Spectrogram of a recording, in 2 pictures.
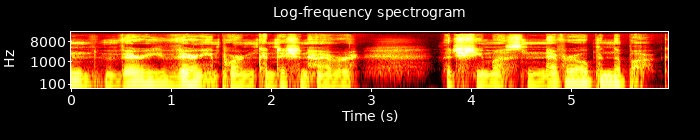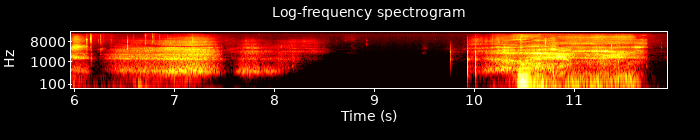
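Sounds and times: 
speech: 0.0 - 6.2, 10.4 - 11.0
person yawning: 10.2 - 11.6.

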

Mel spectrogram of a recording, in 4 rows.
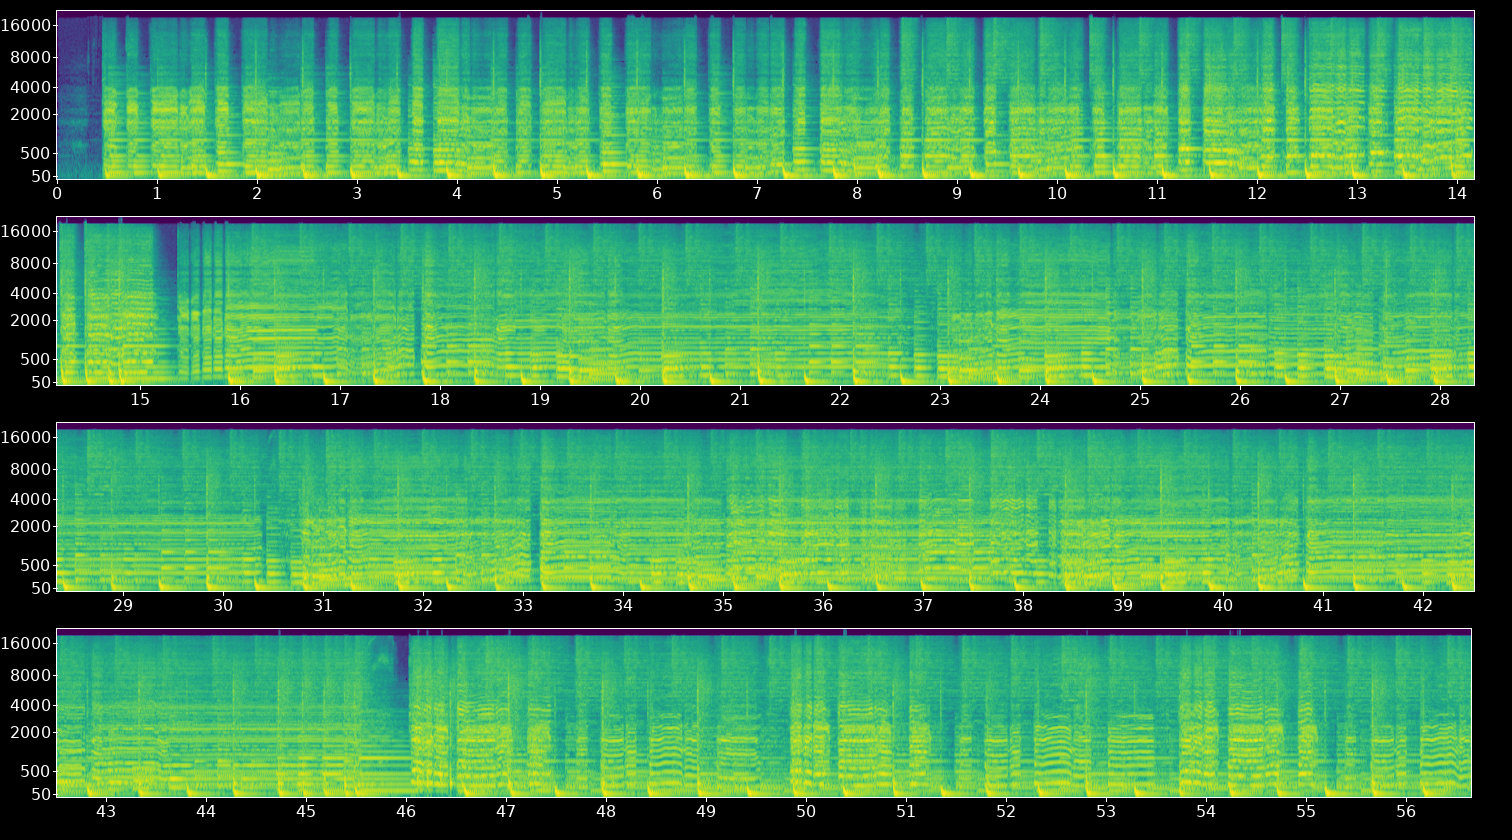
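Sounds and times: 
kazoo: 0.0 - 56.6
piano: 0.0 - 56.6.

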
